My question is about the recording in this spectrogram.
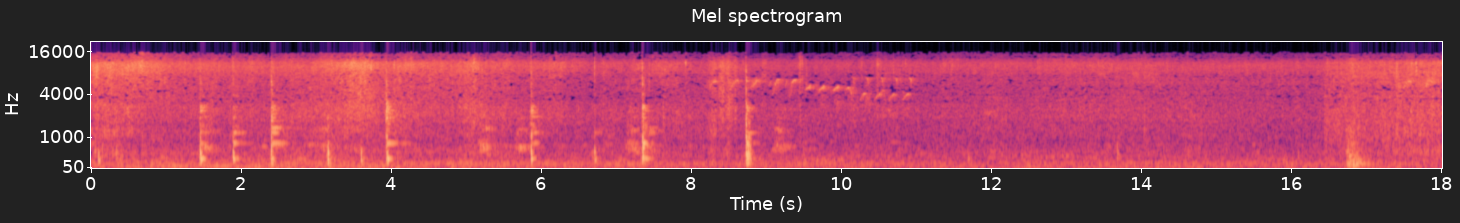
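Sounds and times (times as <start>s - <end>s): vegetables sizzling: 0.0s - 10.6s, 12.4s - 18.0s
spatula knocking metal pot: 1.4s - 4.4s, 5.8s - 7.8s.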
